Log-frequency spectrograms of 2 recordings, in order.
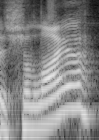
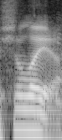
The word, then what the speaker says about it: Shaleia: Jeff and Shalia shal is it shalaya or Shala it's Shala Shala how they pronounce it yeah Shala changed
